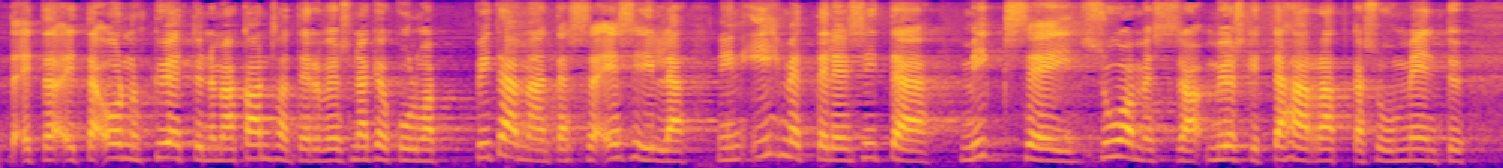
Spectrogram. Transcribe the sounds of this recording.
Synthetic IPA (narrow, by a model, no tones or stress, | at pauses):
et̪ːæet̪ːæonkyet̪ːynæmækɑnsɑnt̪erʋeysnækøkulmɑ | pit̪æmæːnt̪æsːæ̰esilːæninihmet̪ːelensit̪æmikseisuomesːɑmyøskit̪t̪æhærrɑt̪kɑsuːmment̪y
